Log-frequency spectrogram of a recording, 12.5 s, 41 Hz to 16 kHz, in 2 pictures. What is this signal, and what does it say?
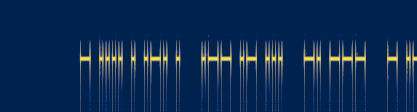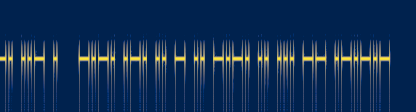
Morse code, heard as a keyed tone, about 25 wpm, 700 Hz. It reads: THERE WAS NO TRUE CRITICISM.
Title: Sentences from Top 1300 Words 25wpm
